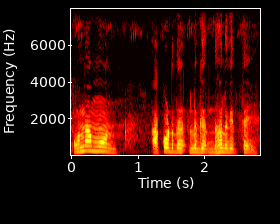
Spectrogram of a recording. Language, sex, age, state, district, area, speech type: Santali, male, 45-60, Odisha, Mayurbhanj, rural, spontaneous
